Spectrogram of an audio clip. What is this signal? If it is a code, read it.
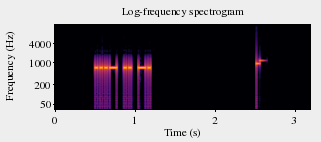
Morse code, heard as a keyed tone, about 38 wpm, 700 Hz. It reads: VIN
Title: Top Three Letter Combinations in Words 40wpm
